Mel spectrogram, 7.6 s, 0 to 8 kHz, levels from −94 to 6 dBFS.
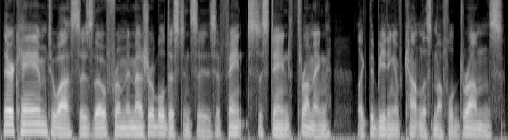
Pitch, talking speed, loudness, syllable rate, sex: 90 Hz, 150 wpm, -19 LUFS, 4.7 syllables/s, male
